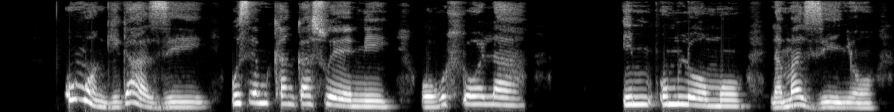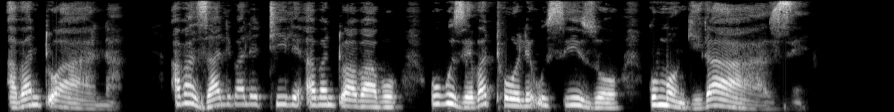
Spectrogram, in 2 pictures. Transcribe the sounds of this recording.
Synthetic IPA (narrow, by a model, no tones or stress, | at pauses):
umoŋiɣazi | usem̩kʰaŋkʼasweni | woɣuɬɔla | um̩lɔmɔlamaziɲɔ | aβantʼwaːna̰ | a̰βazaliβaletʰilɛʔaβantʼwaβaβɔ | uɣuzɛβatʰɔlɛʔusizɔɣumoŋiɣaːzi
